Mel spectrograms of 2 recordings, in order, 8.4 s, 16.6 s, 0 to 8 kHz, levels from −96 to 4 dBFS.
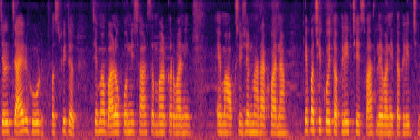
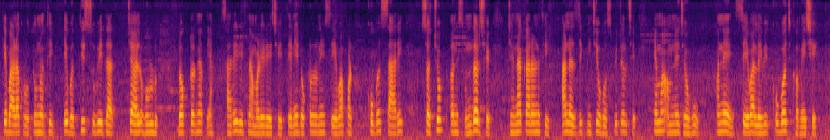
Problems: background sounds at intervals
